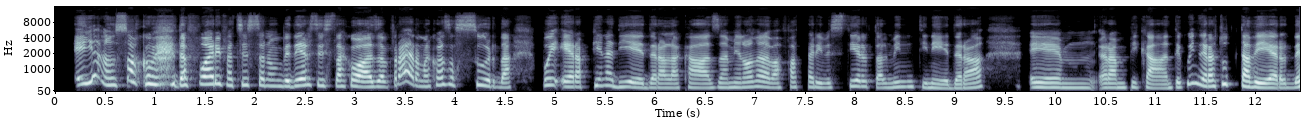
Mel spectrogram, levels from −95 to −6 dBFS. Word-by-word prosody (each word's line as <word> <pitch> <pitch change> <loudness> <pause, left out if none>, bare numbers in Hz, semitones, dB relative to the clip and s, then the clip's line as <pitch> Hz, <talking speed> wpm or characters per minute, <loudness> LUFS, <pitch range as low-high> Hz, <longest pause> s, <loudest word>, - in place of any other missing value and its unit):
E 290 +3 +1
io 385 - +4
non 300 -2 +1
so 395 - +2
come 335 -1 +4 0.2
da 285 0 +5
fuori 335 +4 +5
facesse 290 0 -4
a - - +2
non 260 -1 -6
vedersi 275 +4 +2
'sta 250 -1 -2
cosa, 225 -2 +4
però - - 0
era - - +3
una 235 - -5
cosa 305 +4 -3
assurda. 255 -9 -3 0.3
Poi, 295 +2 -1
era 220 -1 +2
piena 275 +4 -5
di 220 0 -4
edera 185 -2 0
la 180 0 -3
casa. 185 +1 -2
Mia 200 +1 -5
nonna 220 +3 0
l'aveva 190 -2 -2
fatta 210 +2 -8
rivestire 210 +5 -5
talmente 210 +3 -7
in 185 - -6
edera, 170 +4 -2 0.4
ehm, 190 -2 -2
rampicante, 185 -1 -1
quindi 355 - -2
era 240 0 +4
tutta 340 -6 +3
verde. 185 -1 +3
220 Hz, 190 wpm, -22 LUFS, 190-275 Hz, 0.4 s, da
